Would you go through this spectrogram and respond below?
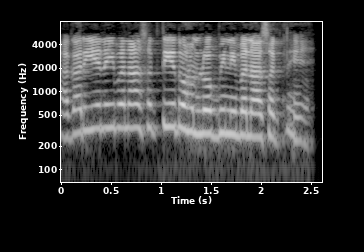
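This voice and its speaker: A woman's voice: high-pitched, fairly quick, a bit bright. A woman voicing a stern, bossy older village mother-in-law in a cartoon family drama, scolding and commanding bluntly. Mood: indignant.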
